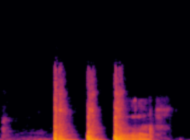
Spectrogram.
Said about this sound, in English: There is suddenly a knock on Jorgen's door, by the way.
